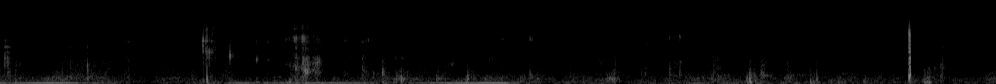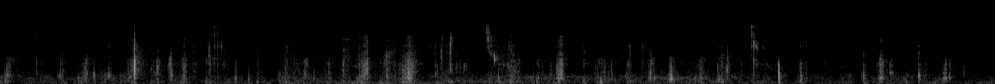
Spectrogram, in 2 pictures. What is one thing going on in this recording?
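Crispy chicken batter crackles as fingers tear it apart.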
